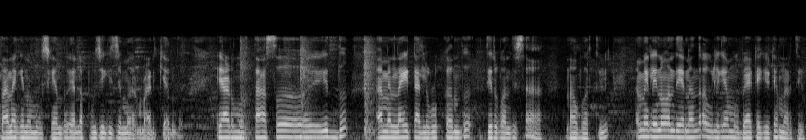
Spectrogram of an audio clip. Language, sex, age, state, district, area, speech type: Kannada, female, 60+, Karnataka, Vijayanagara, rural, spontaneous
